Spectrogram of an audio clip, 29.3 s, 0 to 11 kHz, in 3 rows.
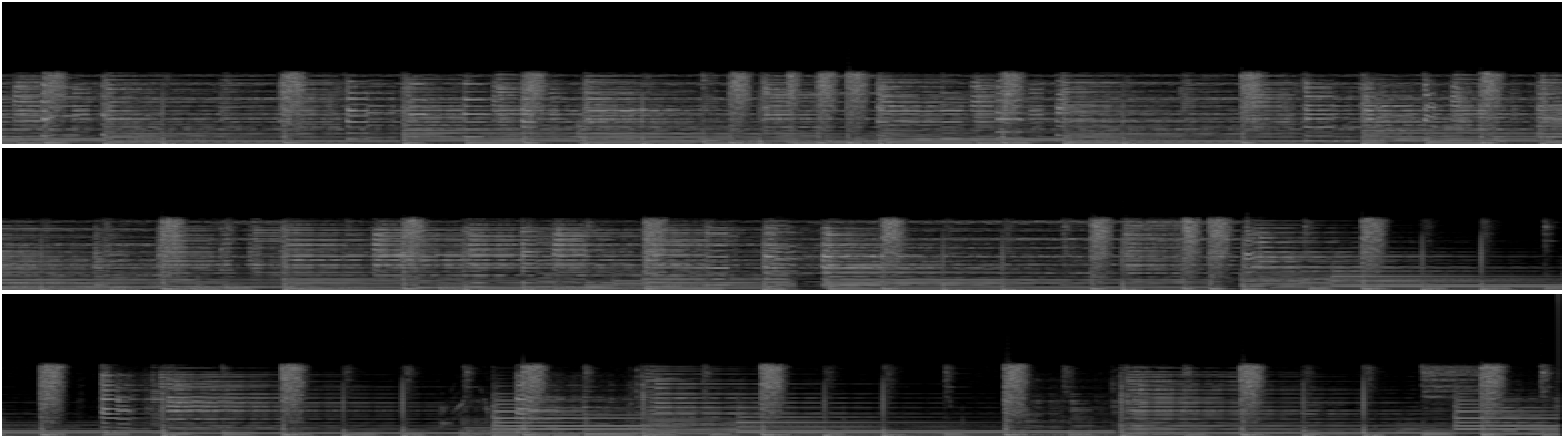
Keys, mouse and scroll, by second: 1.2 click, 2.3 click, 4.1 scroll down 1, 4.6 scroll up 2, 5.2 click, 6.5 scroll down 2, 8.0 click, 8.5-9.5 scroll down 2, 9.5 click, 10.3 scroll down 1, 11.1 scroll up 1, 11.9 click, 13.9 click, 14.1 click, 14.2 click, 15.1 click, 16.1 click, 17.5 click, 18.8 click, 19.6 click, 20.9 click, 22.5 click, 23.9 click, 28.4 click.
